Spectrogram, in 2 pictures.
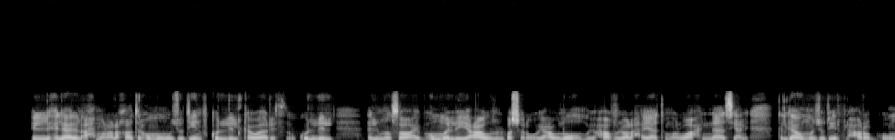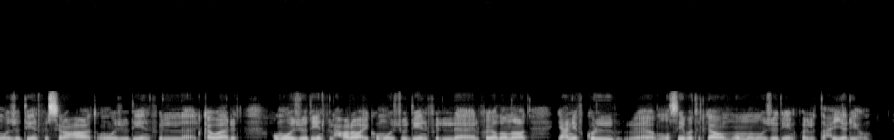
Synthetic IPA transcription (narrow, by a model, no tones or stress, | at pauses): ʔɪlɦɪlaːlɪlʔaħmɑ̰ɾˤʕalaxɑːt̪ˤɨɾɦʊmːamoːd͡ʒuːd̪iːnfi̥kʊlːɪlkawaːɾɪ̰θwkʊlːɪ | lmɑsˤɑːʕɪbhʊmːalːijʕaːwɪnʊlbaʃɑ̰ɾˤwɪ̰jʕaːwɪnuːhʊmwɪ̰jħɑːfɨðˤuʕalaħajaːt̪hʊ̰mʔɑ̰ɾˤwaːħɪnːaːsja̰ʕnḭt̪ɪlɡaːhʊmːowd͡ʒuːd̪iːnfilħɑɾˤbwɪ̰moːd͡ʒuːd̪iːnfisˤːɪɾɑːʕɑːt̪wɪ̰mo̰wʒuːd̪iːnfḭlkawaːɾɪθwɪmowd͡ʒuːd̪iːnfilħɑɾˤɑːʔɪ̰kwɪmowd͡ʒuːd̪iːnfilfɑjɑd̪ˤɑːnɑːt̪ | jaʕnifi̥kʊlː | mʊsˤiːbat̪ɪlɡaːhʊmhʊmːmoːd͡ʒuːd̪iːnfḭlt̪ːaħɪjːaliːhʊm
